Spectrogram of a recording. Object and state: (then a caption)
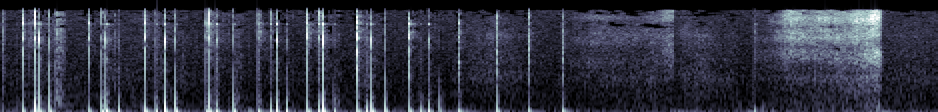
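Glass dropper bottle. Long metallic-polished nails tap and scratch a small, apparently full rose-gold tinted glass dropper bottle of liquid makeup with a black dropper cap, held in both hands close to the mic. A quick, irregular run of sharp, dry clicking taps comes first with a deep low thump under each. These thin out into a soft, hissing scratch that fades toward the end.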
